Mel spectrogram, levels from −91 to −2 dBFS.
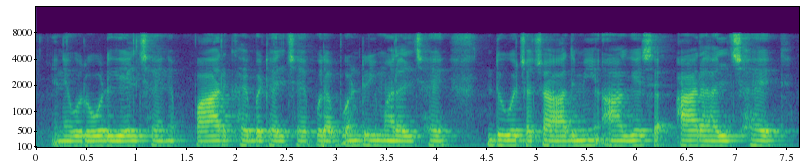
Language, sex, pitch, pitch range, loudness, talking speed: Bhojpuri, male, 125 Hz, 125-130 Hz, -18 LUFS, 175 wpm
